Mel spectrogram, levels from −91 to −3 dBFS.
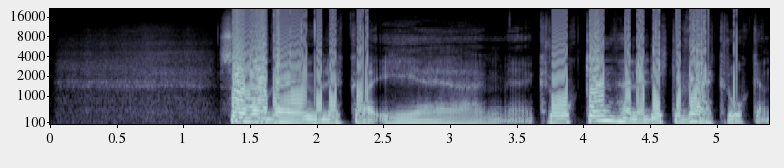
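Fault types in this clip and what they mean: Integer overflow: in two stretches of this speech, 1.37 to 2.38 s and 3.77 to 5.15 s, the signal is pushed about 8 dB and about 7 dB past full scale, and instead of being held at the limit the loudest peaks wrap around to the opposite extreme. Each wrap is a harsh crack far sharper than clipping. On a waveform, peaks jump abruptly from top to bottom. A spectrogram shows bright vertical broadband streaks at each jump.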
